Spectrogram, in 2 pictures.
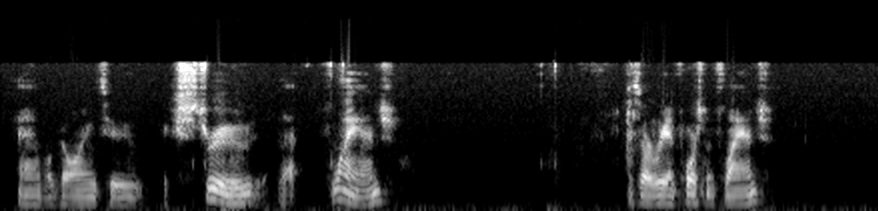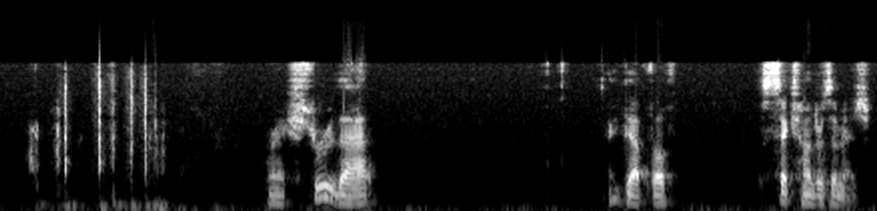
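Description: A man speaks calmly and close to a microphone, in short phrases with pauses.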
